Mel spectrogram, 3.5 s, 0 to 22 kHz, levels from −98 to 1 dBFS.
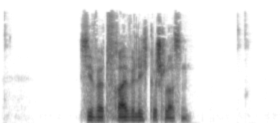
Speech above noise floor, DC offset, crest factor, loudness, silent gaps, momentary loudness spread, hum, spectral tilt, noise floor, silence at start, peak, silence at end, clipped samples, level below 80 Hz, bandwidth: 69 dB; under 0.1%; 24 dB; -20 LUFS; none; 8 LU; none; -3.5 dB/octave; -90 dBFS; 1 s; -2 dBFS; 1.2 s; under 0.1%; -62 dBFS; 15.5 kHz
